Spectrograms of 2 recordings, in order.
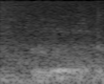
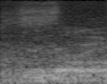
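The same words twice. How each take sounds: The two takes are said the same way.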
